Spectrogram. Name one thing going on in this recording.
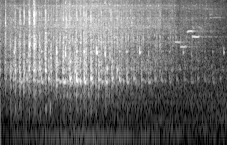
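A small toy train rattles and clatters along.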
